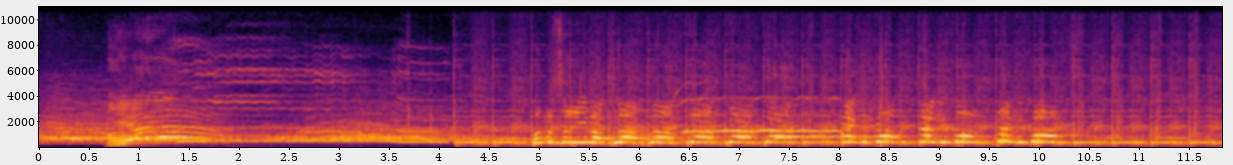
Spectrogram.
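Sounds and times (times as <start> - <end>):
crowd shouting loudly: 0.0 - 11.7
speech: 0.7 - 1.3, 5.2 - 7.6, 8.2 - 10.4.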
